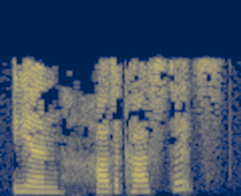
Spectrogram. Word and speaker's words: Ion Hazzikostas: It's going to feature lead quest designer Dave Kosak, lead encounter designer Ion Hazzikostas, I know I'm mangling his name. – Actually, you got his name right.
